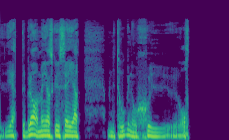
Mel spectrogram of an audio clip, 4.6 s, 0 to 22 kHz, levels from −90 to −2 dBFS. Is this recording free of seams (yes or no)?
yes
